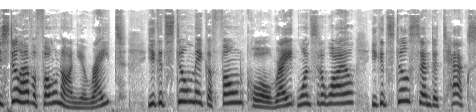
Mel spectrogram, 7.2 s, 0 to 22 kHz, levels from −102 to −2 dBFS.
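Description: No technical faults are present.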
